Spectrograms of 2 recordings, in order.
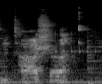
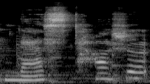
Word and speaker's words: Nastasia: just assumed it was Natasha. Yeah, it's like Nastasha. Like there's an extra S. Like nasty. There you go. Is it Nastasia? Nastasia? Yeah, like Nastasha or Nastasia or.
